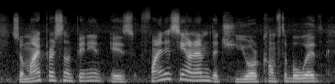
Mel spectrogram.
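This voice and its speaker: A man speaks with ordinary pitch variation. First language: not English; English is third language. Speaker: marketing agency founder. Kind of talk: casual panel discussion. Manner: conversational, filler-heavy.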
